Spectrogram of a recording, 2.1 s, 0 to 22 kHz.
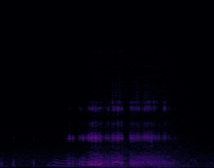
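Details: Sleeping pet cat in a box, its congested breathing caused by a disease he has had for 13 years: a brief nasal breath with squeaky, whistling, wavering tones rising through it, recorded at close range.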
